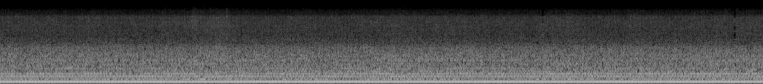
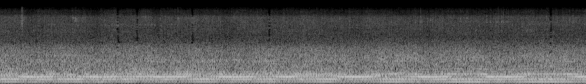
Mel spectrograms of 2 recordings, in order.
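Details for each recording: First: Roadside-discarded Lawn-Boy 21-inch self-propelled walk-behind mower, revived on fresh gas, low compression felt: steady, even single-cylinder drone without misses, surging or knocks; running normally. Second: Lawn-Boy self-propelled walk-behind mower, roadside find: steady high-pitched unloaded drone, pitch sitting high; over-revving.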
